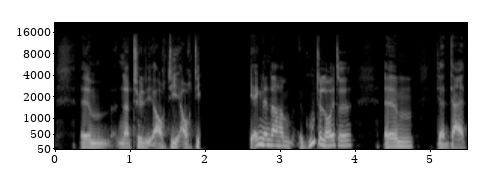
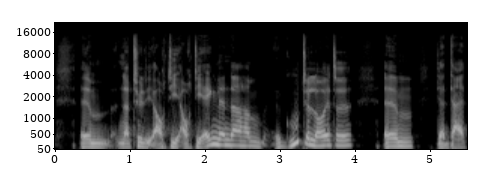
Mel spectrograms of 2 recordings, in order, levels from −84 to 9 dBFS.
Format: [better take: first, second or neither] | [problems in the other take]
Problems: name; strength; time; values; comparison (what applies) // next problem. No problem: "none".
second | audio freezing; at 2 s for 0.5 s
